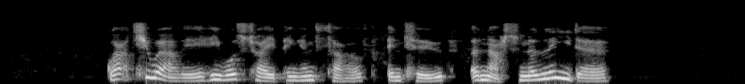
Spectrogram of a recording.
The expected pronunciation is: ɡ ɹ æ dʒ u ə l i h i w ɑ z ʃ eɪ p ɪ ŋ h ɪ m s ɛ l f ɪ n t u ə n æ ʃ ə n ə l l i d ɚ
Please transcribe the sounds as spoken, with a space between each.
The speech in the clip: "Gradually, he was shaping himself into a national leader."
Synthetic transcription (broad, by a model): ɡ ɹ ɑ tʃ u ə l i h i w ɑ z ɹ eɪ p ɪ ŋ h ɪ m s ɛ l f ɪ n t u ə n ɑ ʃ ə n ə l l i d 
